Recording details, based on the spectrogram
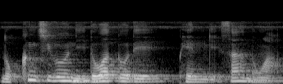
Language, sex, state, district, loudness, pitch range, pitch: Garo, male, Meghalaya, West Garo Hills, -19 LUFS, 130-155 Hz, 140 Hz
